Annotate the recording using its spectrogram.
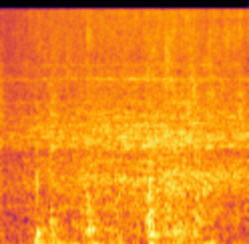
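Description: Shower spray running: a steady hiss of falling water that grows louder over the first second or so. Two soft low knocks sound in it, one about half a second in and one about a second and a half in.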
